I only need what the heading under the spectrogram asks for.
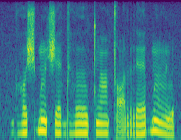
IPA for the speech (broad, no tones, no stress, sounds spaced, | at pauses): ɡʱ ʌ ʃ ɓ ə̃ ʃ ɛ dʱ əː tʷ ə̃ː tˤ ɑ̰ r ɛ ɓ ə̃ː l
